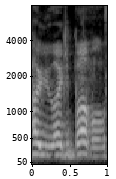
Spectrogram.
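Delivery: low, deep, easygoing, mellow voice. Imagining a face rising from a hot tub and speaking: deep mellow voice. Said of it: "a really deep mellow voice was like".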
